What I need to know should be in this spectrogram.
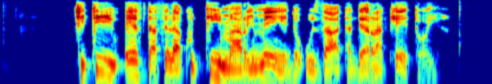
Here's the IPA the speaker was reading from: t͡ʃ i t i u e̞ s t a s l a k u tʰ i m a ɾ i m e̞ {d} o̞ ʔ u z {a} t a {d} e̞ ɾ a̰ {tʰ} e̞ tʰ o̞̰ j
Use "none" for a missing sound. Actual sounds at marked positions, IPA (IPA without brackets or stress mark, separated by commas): d, a, d, kʰ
